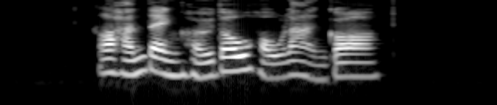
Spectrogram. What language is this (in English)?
Cantonese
